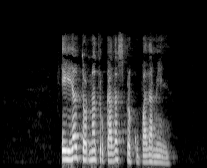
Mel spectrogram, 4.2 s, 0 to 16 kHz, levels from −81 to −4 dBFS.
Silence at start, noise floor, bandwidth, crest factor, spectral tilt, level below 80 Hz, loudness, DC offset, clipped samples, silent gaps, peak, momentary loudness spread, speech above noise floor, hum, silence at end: 1.25 s; -74 dBFS; 7.6 kHz; 18 dB; -6 dB/octave; -58 dBFS; -17 LUFS; under 0.1%; under 0.1%; none; -2 dBFS; 13 LU; 58 dB; none; 0.75 s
